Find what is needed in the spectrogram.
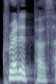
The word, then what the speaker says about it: CreditPass: Credit Pass. Habe ich das jetzt richtig ausgesprochen? – Völlig korrekt, hundertprozentig, ja.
